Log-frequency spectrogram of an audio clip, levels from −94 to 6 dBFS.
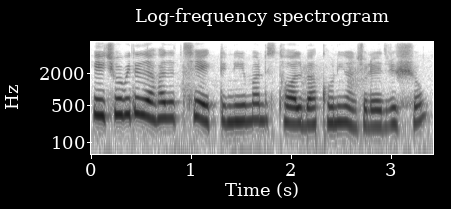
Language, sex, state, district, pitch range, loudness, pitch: Bengali, female, West Bengal, Alipurduar, 230-290 Hz, -16 LUFS, 255 Hz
